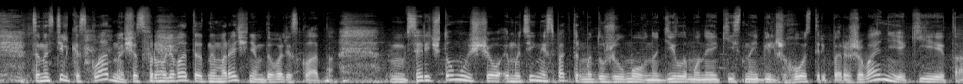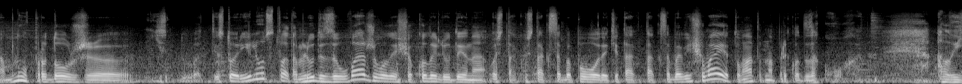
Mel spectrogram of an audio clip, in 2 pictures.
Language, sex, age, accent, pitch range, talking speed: Ukrainian, male, 20-39, native, 110-145 Hz, 170 wpm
